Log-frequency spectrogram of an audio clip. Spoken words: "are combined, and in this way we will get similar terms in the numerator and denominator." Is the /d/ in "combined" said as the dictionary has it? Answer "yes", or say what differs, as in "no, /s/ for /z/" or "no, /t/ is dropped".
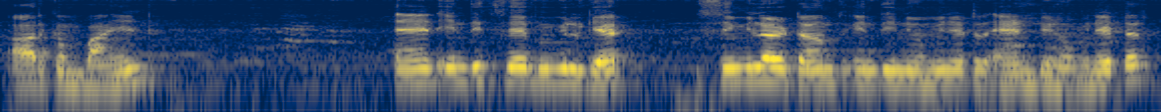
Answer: yes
